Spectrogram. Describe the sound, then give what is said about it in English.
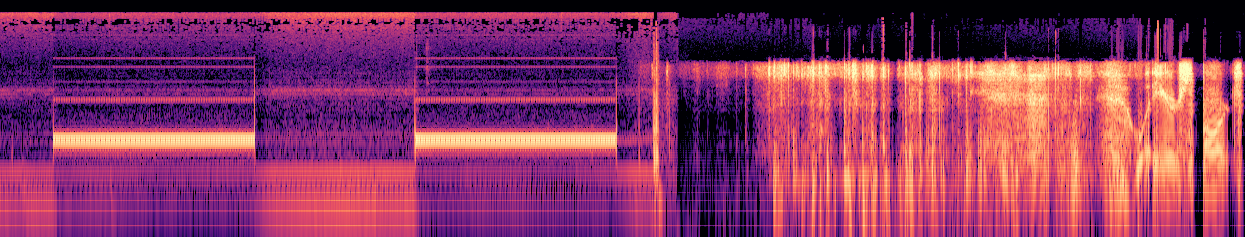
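A telephone line rings while dialing a sports hotline number, with two long steady ringback tones separated by a pause, then a burst of crackly, busy line noise as the call connects. “why don't you dial Ed Carter's Sports Hotline? It's usually got an HSO or two.”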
